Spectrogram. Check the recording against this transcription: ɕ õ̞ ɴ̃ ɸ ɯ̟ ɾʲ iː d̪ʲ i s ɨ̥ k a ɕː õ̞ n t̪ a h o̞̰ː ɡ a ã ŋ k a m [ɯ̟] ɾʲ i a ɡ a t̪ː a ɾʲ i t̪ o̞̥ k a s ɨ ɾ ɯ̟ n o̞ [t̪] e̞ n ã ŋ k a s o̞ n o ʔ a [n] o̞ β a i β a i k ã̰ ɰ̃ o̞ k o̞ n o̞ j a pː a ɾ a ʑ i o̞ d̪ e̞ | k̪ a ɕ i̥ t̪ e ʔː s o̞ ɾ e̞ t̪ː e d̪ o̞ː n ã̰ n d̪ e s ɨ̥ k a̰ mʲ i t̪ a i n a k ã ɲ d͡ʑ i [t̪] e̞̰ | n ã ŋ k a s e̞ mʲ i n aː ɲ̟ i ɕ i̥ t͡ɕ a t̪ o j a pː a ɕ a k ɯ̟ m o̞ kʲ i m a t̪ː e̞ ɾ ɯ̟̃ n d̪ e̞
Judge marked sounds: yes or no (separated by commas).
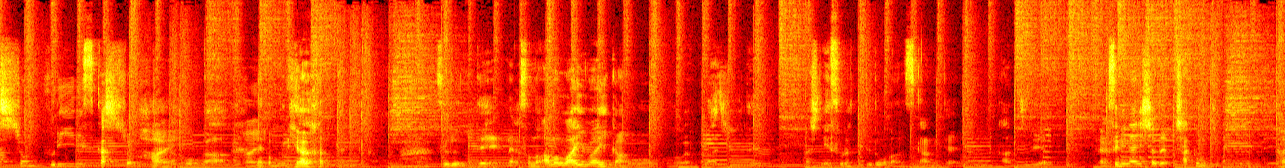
yes, no, yes, no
